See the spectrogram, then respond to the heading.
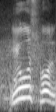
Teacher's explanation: vowel letter से शुरू है, लेकिन साउंड कॉन्सोनेंट की तरह है। यूजफुल, यो का उच्चारण हो रहा है बच्चों, इसीलिए कॉन्सोनेंट साउंड हो रहा है, इसीलिए ए लगेगा।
